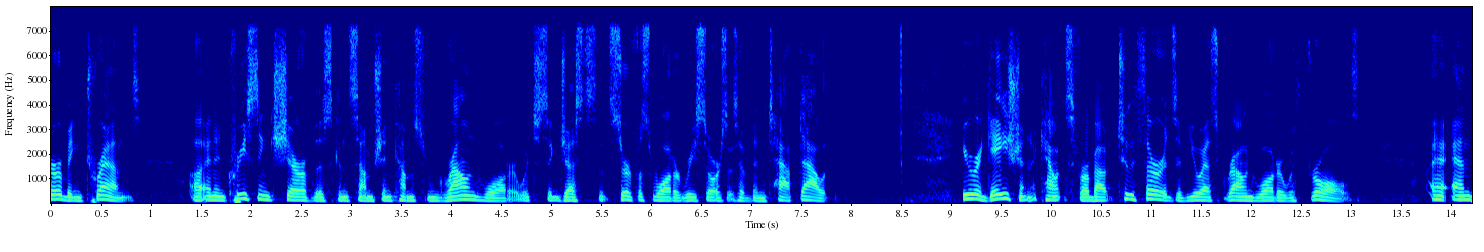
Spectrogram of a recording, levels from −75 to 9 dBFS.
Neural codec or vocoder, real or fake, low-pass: none; real; 7.2 kHz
